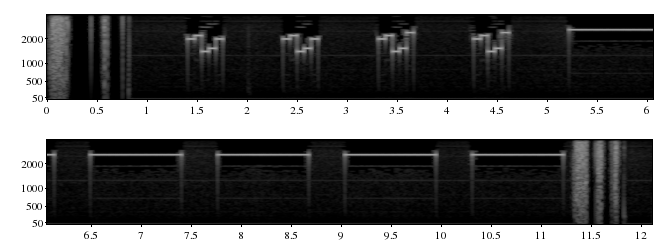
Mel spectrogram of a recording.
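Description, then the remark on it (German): Red Cross emergency dispatch alert tones: after a few sharp clicks, quick groups of chirpy beeps give way to a steady run of long, evenly spaced electronic tones, ending with bursts of radio static. “Jeder mit Alarmierung.”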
